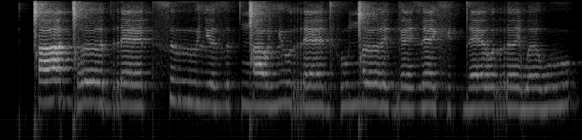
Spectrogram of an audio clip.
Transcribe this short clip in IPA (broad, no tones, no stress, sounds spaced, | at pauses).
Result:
ǀ a ɡ͡ǀ əː d r ɛː t s ɯː lʲ ə z ɯ t ŋ͡ǀ a o̯ lʲ u r ɛː d h u ŋ͡ǀ əː e̯ ɡ ɛ e̯ z ɛ xʲ a t d ɛː o̯ r ə e̯ w əː w u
